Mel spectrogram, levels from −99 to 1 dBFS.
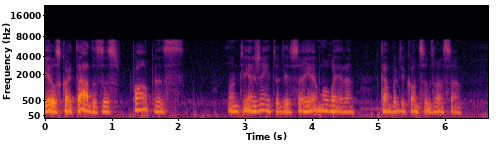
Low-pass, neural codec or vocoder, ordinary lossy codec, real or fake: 7.2 kHz; none; none; real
